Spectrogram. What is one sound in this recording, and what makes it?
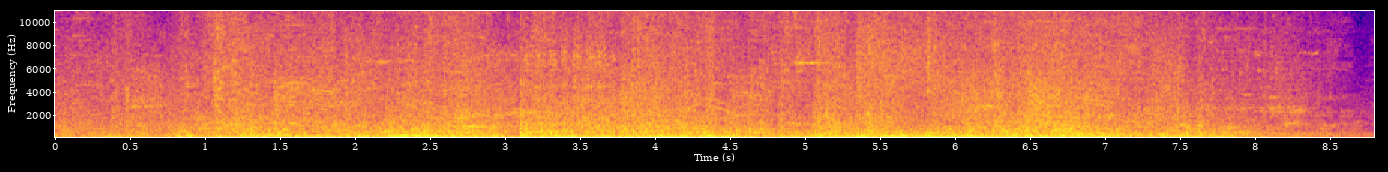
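Magic blasts boom with deep rumbling impacts.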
